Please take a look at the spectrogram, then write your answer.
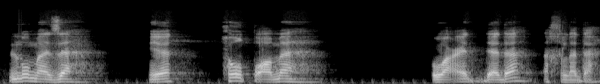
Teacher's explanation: ta'ul marbutah ketika disukunkan maka dia menjadi huruf ha. Maka pengucapannya lumazah, ya, hutamah, wa'iddadah, akhladah.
